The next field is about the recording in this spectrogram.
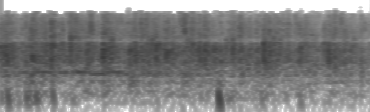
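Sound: audience clapping in welcome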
